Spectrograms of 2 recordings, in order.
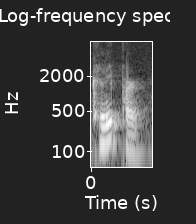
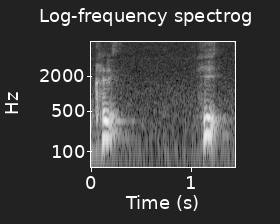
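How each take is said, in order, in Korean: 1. 가운데 자음은 분명한 p 소리예요. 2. 가운데 자음은 숨 섞인 h 소리예요. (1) "입술이 붙어야 돼요" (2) "입술이 안 붙으면 P가 발음이 안 돼"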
